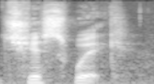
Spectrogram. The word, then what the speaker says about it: Chiswick: It's like if you ever see Chiswick, it's written Chiswick, but it's just Chiswick.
